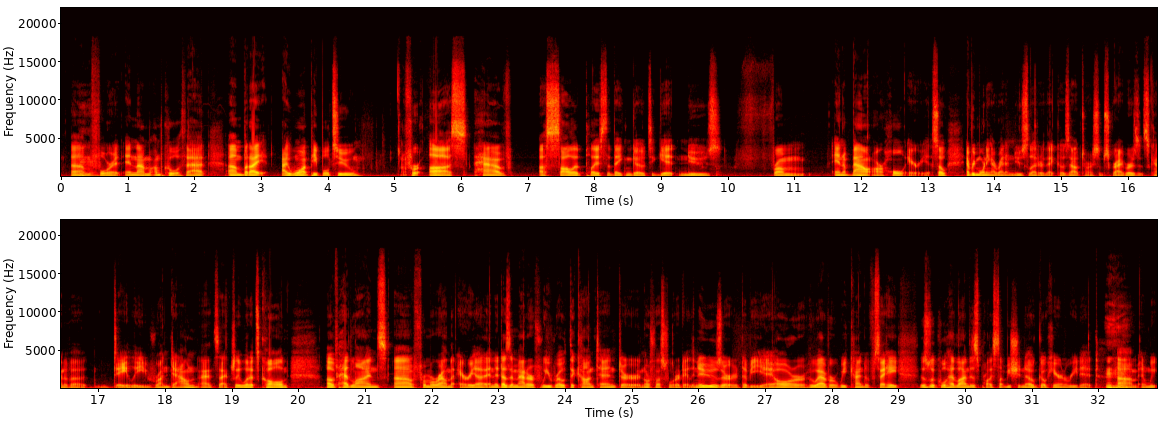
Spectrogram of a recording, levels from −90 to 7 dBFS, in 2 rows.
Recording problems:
uneven, jittery; strongly; from 4 to 25 s

